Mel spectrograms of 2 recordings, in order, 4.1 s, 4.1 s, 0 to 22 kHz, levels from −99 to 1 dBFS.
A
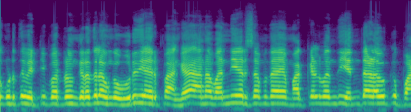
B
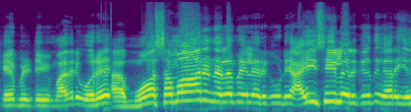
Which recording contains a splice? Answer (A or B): B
